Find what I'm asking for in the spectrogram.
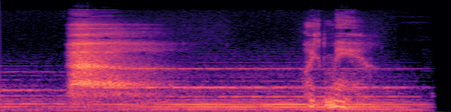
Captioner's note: sighs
